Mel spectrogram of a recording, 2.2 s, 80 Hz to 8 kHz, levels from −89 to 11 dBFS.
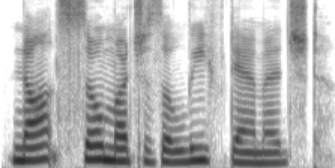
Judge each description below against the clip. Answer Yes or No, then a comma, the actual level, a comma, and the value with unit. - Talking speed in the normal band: Yes, average, 190 wpm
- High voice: Yes, high, 205 Hz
